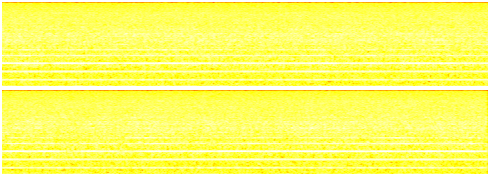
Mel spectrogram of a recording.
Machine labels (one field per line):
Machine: fan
